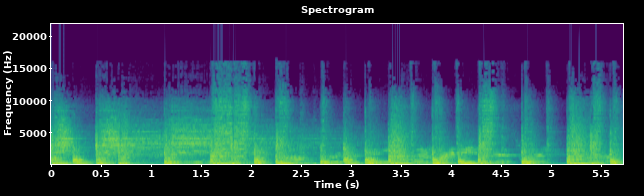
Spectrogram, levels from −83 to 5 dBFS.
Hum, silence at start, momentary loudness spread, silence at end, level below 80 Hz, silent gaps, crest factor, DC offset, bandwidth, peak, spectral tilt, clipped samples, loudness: none; 0 s; 4 LU; 0 s; -30 dBFS; none; 10 dB; under 0.1%; 16.5 kHz; 0 dBFS; -4 dB/octave; under 0.1%; -10 LUFS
